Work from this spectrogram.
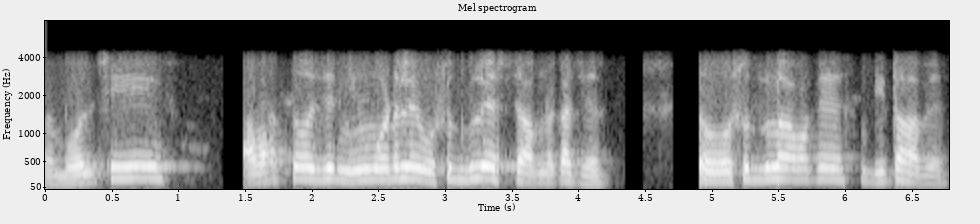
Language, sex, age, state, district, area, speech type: Bengali, male, 30-45, West Bengal, Cooch Behar, urban, conversation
